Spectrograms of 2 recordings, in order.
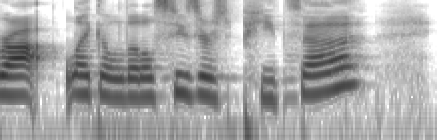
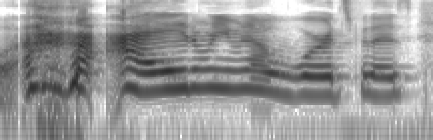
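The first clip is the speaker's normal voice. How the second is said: usual speaking voice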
